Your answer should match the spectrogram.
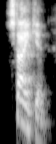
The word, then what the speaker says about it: Steichen: How do you pronounce his name? Steichen? Steichen, yeah. Steichen.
